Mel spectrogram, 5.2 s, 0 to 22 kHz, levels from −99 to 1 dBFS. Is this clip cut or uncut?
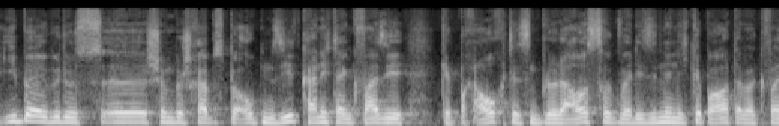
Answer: cut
